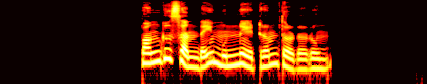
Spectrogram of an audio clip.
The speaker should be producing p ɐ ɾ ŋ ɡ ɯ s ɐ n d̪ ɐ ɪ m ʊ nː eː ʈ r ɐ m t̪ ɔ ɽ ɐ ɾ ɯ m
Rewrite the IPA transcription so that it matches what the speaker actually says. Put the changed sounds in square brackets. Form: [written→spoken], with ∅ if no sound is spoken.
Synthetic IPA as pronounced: p ɐ [ɾ→∅] ŋ ɡ ɯ s ɐ n d̪ ɐ ɪ m ʊ nː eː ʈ r ɐ m t̪ ɔ ɽ ɐ ɾ ɯ m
